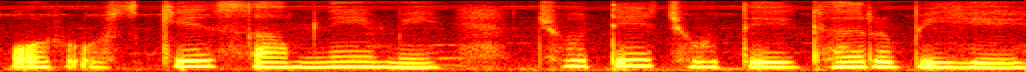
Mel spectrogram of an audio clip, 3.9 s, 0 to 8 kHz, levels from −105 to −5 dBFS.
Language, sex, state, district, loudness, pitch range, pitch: Hindi, female, Arunachal Pradesh, Longding, -17 LUFS, 195-215 Hz, 205 Hz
